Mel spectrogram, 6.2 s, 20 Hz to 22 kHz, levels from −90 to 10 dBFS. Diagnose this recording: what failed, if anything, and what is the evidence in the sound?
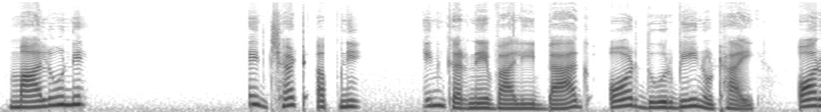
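At 0.59 s the speech stops moving forward and the last sound is drawn out as a fading buzz until 1.88 s, a call audio freeze of about 1.27 s. The stage is the network, with the likely cause being delayed packets draining the jitter buffer. Nothing is lost: the speech resumes where it halted, now running 1.27 s late. On a spectrogram the final harmonics smear into flat horizontal bands that thin out. The waveform shows a decaying, repetitive envelope.

From 2.63 s to 3.19 s there is a long network dropout. Again the last sound is stretched into a fading hiss, but after about 0.54 s the speech comes back further on, just before "करने वाली", with that 0.54 s of speech missing. The likely cause is packets that never arrived, so concealment filled the gap. On a waveform the smooth, dying fill ends in an abrupt jump. On a spectrogram the formant pattern is discontinuous where speech resumes.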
